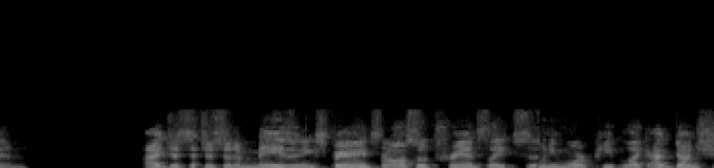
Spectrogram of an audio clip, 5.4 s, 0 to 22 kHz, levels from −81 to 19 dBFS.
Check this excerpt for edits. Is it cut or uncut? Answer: cut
